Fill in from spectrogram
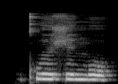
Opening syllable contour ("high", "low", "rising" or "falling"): low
